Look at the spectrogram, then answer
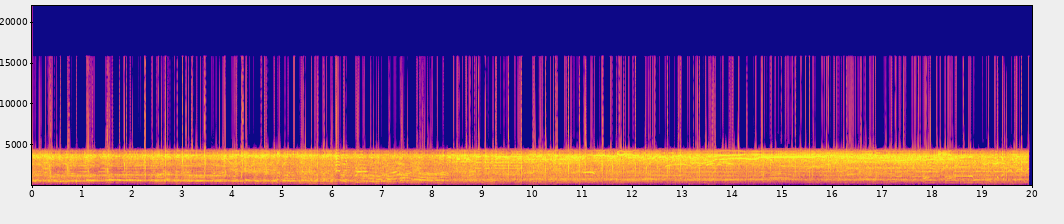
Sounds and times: Speech: 0:17.1 - 0:19.8.

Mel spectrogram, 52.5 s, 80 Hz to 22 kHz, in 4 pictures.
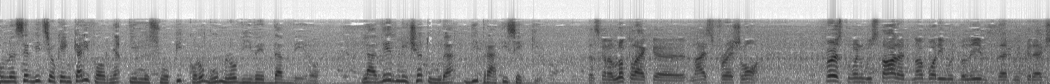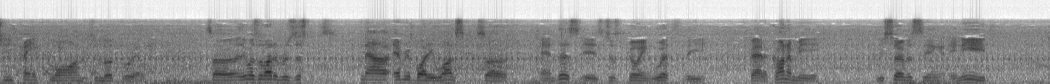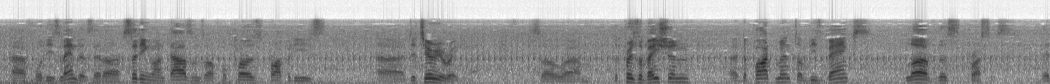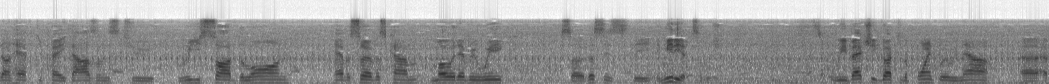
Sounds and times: Speech: 0:00.0 - 0:09.5, 0:10.2 - 0:15.0, 0:15.7 - 0:23.4, 0:24.1 - 0:25.5, 0:26.4 - 0:30.3, 0:31.0 - 0:32.1, 0:32.9 - 0:45.7, 0:46.4 - 0:48.4, 0:49.6 - 0:52.4.

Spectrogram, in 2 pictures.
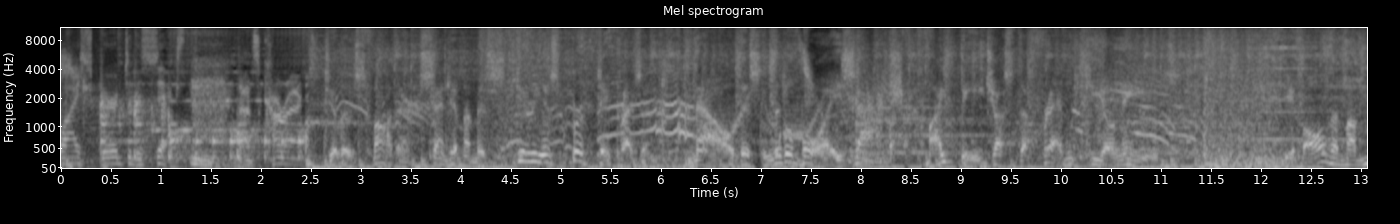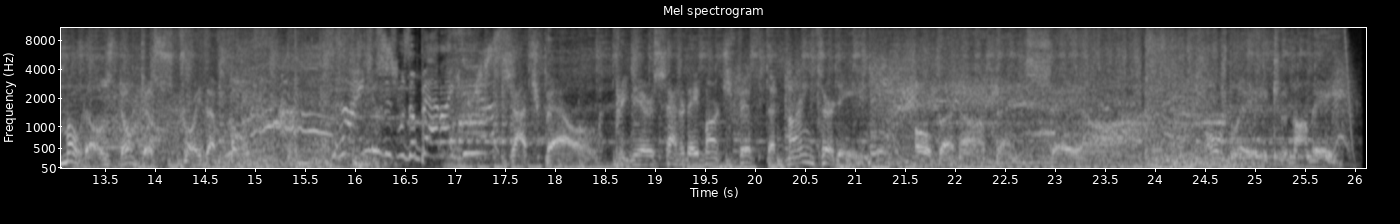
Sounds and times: Speech: 0:00.0 - 0:11.0, 0:15.8 - 0:23.6, 0:24.5 - 0:26.0
Music: 0:00.0 - 0:26.1.

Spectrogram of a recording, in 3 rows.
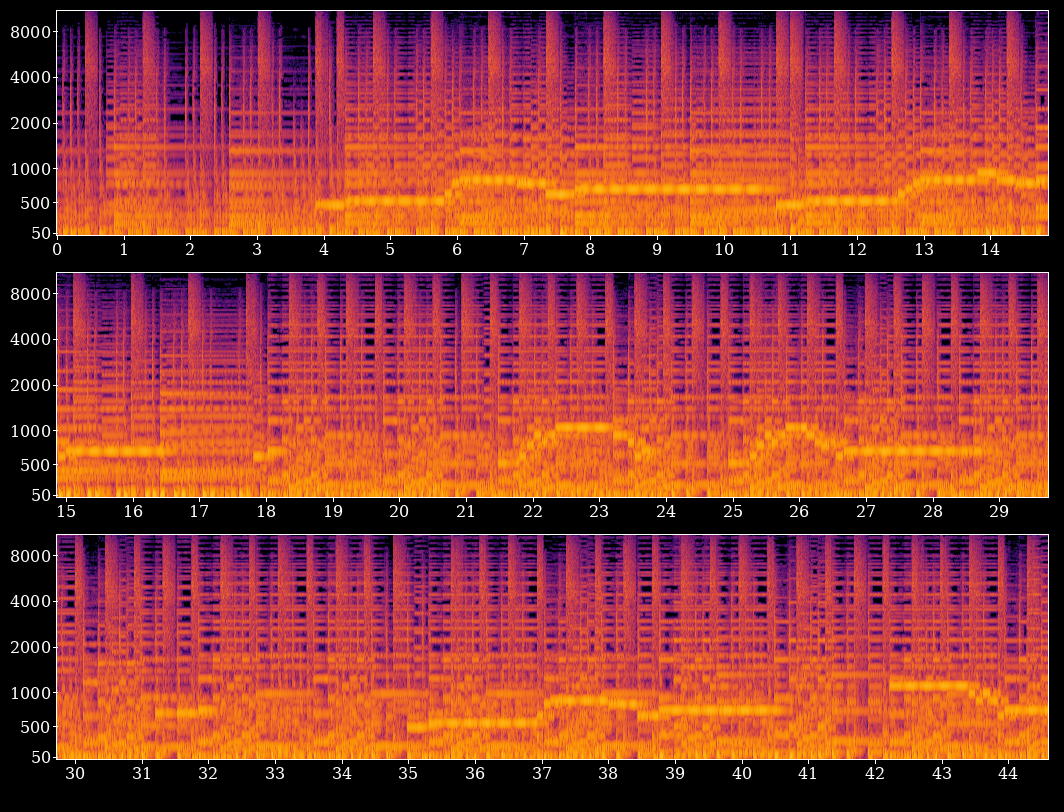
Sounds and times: Theme music: 0:00.0 - 0:44.6.

